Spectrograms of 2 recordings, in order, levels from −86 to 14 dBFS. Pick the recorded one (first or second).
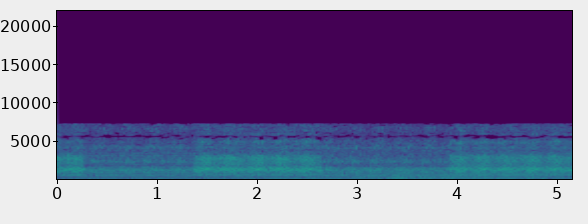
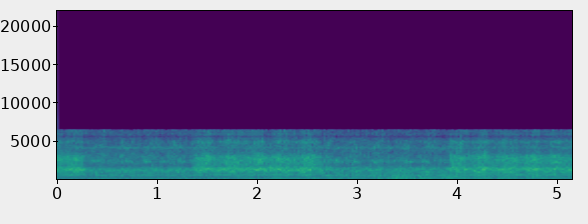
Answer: first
